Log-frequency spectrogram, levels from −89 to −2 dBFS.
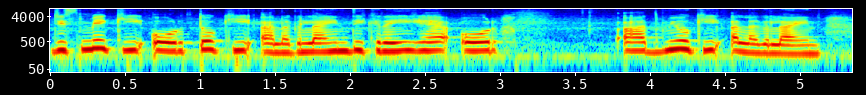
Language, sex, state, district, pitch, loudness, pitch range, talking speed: Hindi, female, Uttar Pradesh, Shamli, 240 Hz, -13 LUFS, 225-250 Hz, 170 wpm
